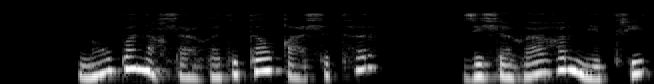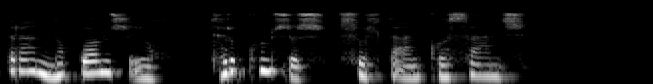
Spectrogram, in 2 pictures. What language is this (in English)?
Kabardian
